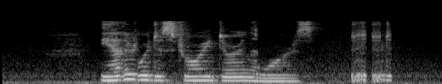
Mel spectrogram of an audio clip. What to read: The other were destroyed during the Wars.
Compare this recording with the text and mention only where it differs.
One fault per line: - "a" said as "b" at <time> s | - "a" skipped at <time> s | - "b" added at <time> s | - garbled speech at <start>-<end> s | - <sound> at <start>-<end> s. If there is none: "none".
- laugh at 3.5-3.9 s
